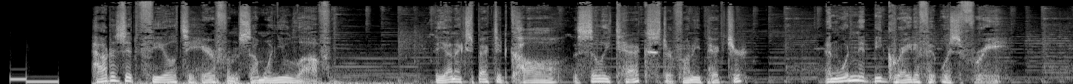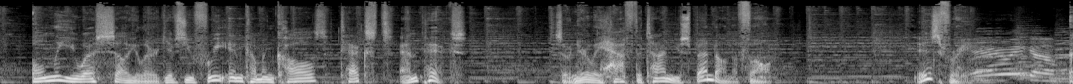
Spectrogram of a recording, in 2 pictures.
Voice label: Commercial VO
